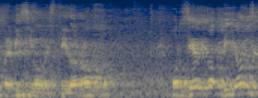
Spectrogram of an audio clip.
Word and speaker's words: Beyoncé: Por cierto, Beyoncé se escribe con acento en la última E, pero se pronuncia como si el acento estuviera en la O.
